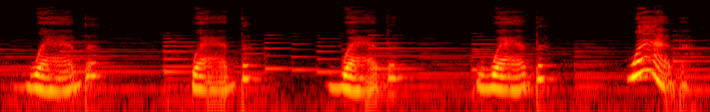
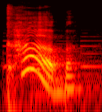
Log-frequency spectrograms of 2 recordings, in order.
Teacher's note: Hold your air in, turn on your voice, and let your bubble pop for B. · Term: bubble sound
